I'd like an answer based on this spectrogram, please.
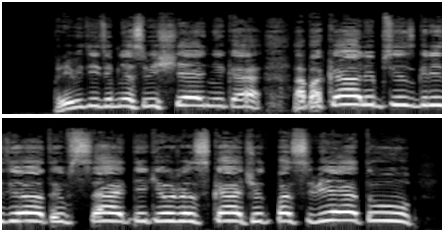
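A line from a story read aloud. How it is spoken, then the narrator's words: Madman's wailing. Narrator (Russian): вопил умалишенный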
